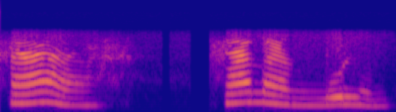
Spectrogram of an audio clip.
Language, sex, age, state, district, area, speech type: Bengali, female, 18-30, West Bengal, North 24 Parganas, rural, conversation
